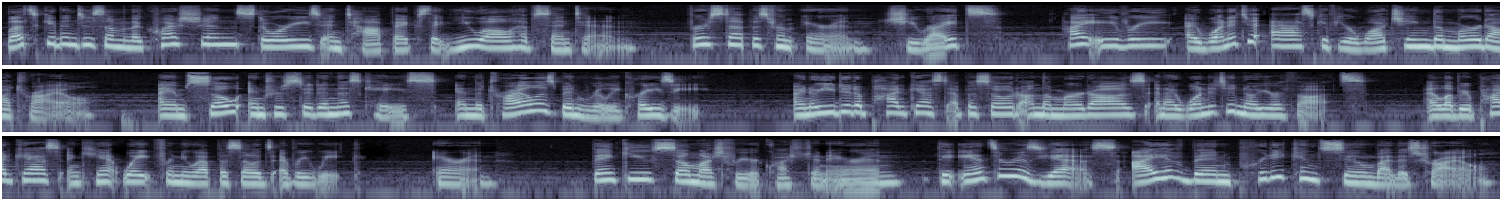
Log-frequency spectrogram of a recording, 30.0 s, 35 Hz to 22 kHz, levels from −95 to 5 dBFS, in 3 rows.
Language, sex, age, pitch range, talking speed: English, female, 20-39, 180-240 Hz, 200 wpm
